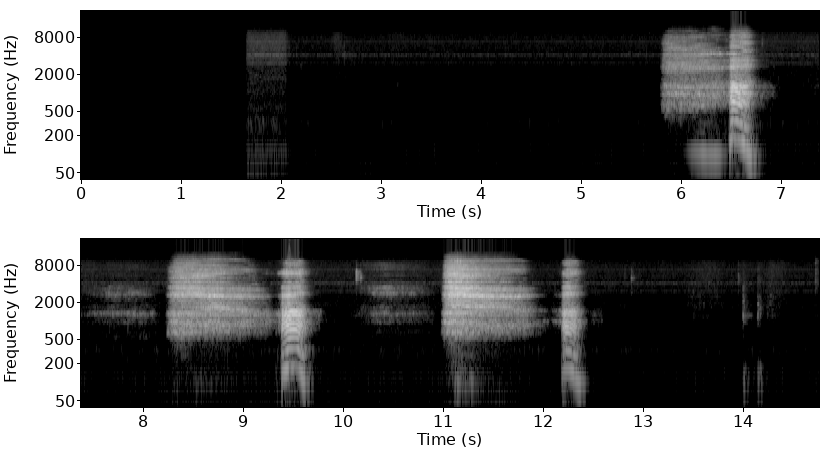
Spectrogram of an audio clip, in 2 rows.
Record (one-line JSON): {"exhalation_length": "14.8 s", "exhalation_amplitude": 25178, "exhalation_signal_mean_std_ratio": 0.28, "survey_phase": "beta (2021-08-13 to 2022-03-07)", "age": "65+", "gender": "Male", "wearing_mask": "No", "symptom_none": true, "smoker_status": "Never smoked", "respiratory_condition_asthma": false, "respiratory_condition_other": false, "recruitment_source": "REACT", "submission_delay": "1 day", "covid_test_result": "Negative", "covid_test_method": "RT-qPCR"}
